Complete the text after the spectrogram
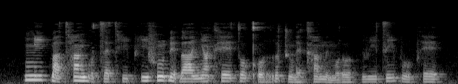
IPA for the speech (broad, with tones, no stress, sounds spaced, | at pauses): ɲ iː˦ k͡p a˨ tʰ ã˦ ɡ͡b ʊ˨ t͡s ɛ˨ tʰ i˨ pʰ i˦ f ũ˦ ɗ ɪ˨ ɗ aː˦ ɲ ã˦ kʰ eː˦ t o˦˨ kʼ o˨ r ʊ˦ t͡ʃ ũ˨ ɾ ɛ˦ kʰ ã˦ m ɪ˨ m o˦ ɾ ʊ˦ | β iː˨ t͡s iː˦ p uː˨ pʰ e˦˨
